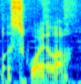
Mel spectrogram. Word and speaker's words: eskwela: The Filipino word escuela is spelt how, to me, someone who doesn't speak Spanish would most likely spell escuela if you asked them to sound it out. So in Spanish, it's spelt E-S-C-U-E-L-A, and in Filipino, it is spelt E-S-K-W-E-L-A, escuela. So again, escuela, and it means school. Another word is the word for bathroom, baño. In Spanish, it is B-A-N-O, and the N has a tilde over it, and in Filipino, it is B-A-N-Y-O, baño.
